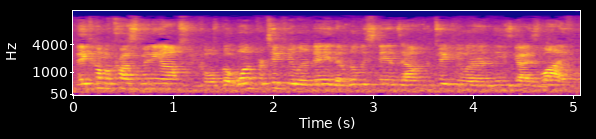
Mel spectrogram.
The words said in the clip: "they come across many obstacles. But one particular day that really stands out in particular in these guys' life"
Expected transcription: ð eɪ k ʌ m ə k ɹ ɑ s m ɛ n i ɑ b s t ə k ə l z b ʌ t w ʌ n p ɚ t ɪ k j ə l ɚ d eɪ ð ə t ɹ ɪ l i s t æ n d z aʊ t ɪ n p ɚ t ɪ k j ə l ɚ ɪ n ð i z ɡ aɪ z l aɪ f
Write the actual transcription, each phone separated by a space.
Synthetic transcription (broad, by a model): ð eɪ k ʌ m ə k ɹ ɑ s m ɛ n i ɑ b s t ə k l z b ʌ t w ʌ n p ɚ t ɪ k j l ɚ d eɪ ð ə t ɹ ɪ l i s t æ n d z aʊ t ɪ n p ɚ t ɪ k j l ɚ ɪ n ð i z ɡ aɪ z l aɪ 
